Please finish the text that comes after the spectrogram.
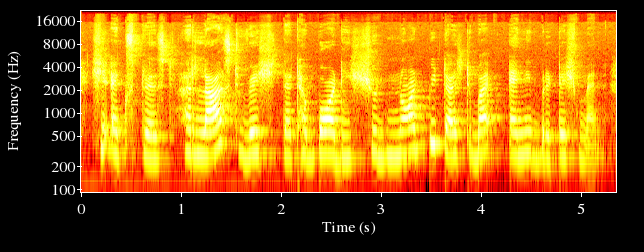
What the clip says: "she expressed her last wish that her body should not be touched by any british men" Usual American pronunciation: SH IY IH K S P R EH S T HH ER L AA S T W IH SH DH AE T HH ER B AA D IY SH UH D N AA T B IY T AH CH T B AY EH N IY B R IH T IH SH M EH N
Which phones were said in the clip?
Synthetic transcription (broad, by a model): SH IY IH K S P R EH S T HH ER L AA S T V IH SH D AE T HH ER B AA D IY SH UH D N AA T B IY T AH CH T B AY EH N IY B R IH T IH SH M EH N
